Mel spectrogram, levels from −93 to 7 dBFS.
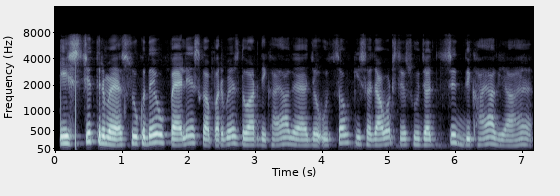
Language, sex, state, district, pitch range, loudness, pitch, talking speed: Hindi, male, Jharkhand, Deoghar, 145-180 Hz, -18 LUFS, 150 Hz, 165 wpm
